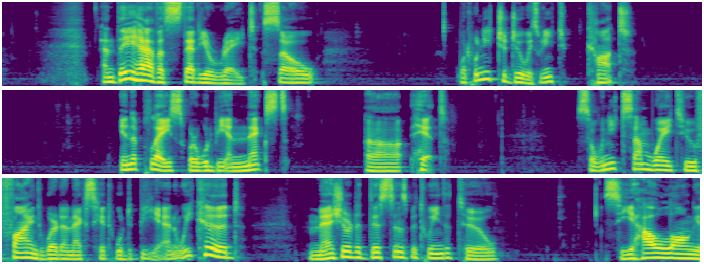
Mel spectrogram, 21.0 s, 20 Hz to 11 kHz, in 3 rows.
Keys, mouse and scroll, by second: 2.8 ctrl+scroll down 2, 4.2-4.6 scroll down 1, 5.9 click, 8.0 scroll up 2, 9.6-10.0 scroll up 1, 12.0-13.1 ctrl+scroll down 2, 13.1-14.2 drag, 15.7-17.3 ctrl+scroll up 2, 16.5 click, 17.3-20.5 drag.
